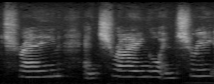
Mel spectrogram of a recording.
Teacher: would say triangle we don't say a t and an R when we say it like in the word train and triangle and tree it sounds like a CH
